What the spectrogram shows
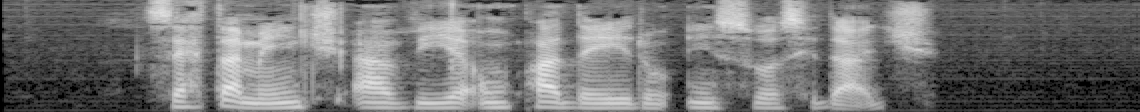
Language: Portuguese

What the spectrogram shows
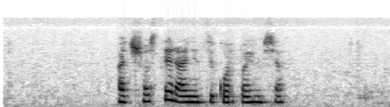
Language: Belarusian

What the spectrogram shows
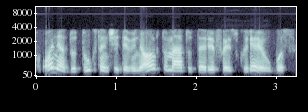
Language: Lithuanian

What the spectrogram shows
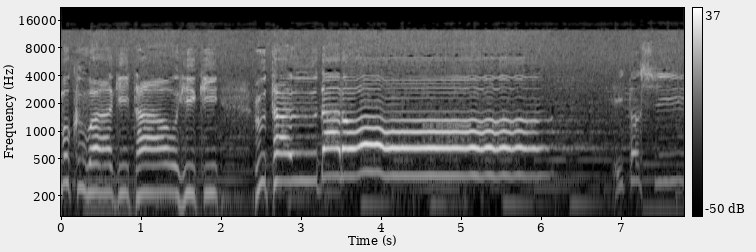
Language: Japanese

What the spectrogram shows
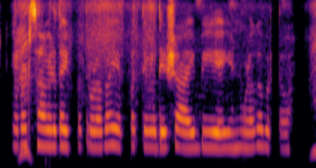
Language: Kannada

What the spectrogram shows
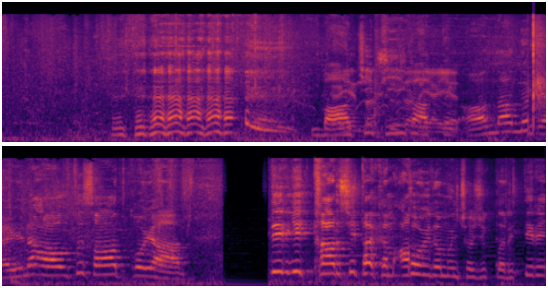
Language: Turkish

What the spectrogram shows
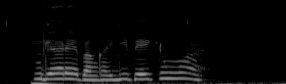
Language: Masai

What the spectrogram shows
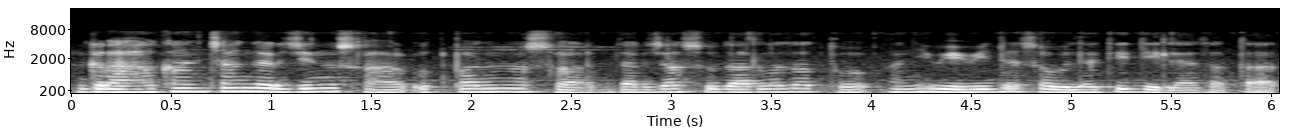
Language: Marathi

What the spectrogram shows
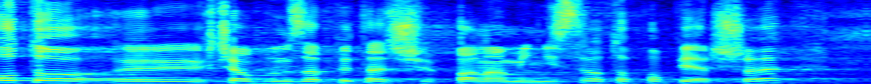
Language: Polish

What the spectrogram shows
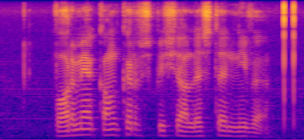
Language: Afrikaans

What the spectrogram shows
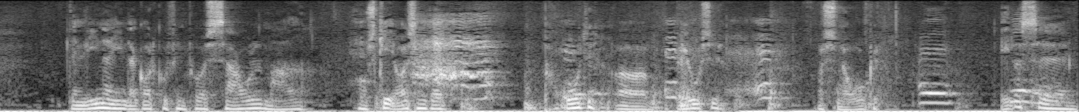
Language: Danish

